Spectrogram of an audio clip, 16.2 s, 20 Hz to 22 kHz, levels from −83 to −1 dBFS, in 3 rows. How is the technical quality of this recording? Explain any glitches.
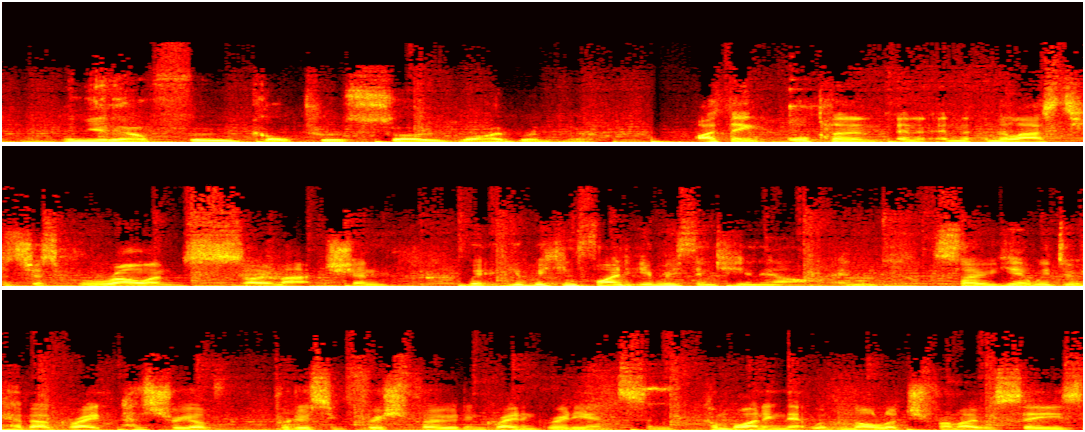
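The recording has two clear timing glitches between about 5.4 and 9.1 s: a sudden jump forward, followed by two stretches that play too fast.

From 5.41 to 5.43 s there is a skip ahead. About 0.4 s of audio is simply missing. Nothing fills the gap. Later audio was already waiting in the receiver, so the lost stretch was discarded and playback jumped straight to it. The two sides join almost directly. The sound lurches forward abruptly, with a piece cut out.

Right after that comes a jitter buffer speed-up. From 5.77 to 6.22 s the audio runs at about 108% speed. From 6.65 to 9.13 s it runs at about 104%. Too much audio had piled up in the buffer, so the receiver trimmed tiny pitch-period slices, again and again. Roughly 50 ms and 100 ms were removed. The pitch stays the same, and the 108% stretch sounds hurried.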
